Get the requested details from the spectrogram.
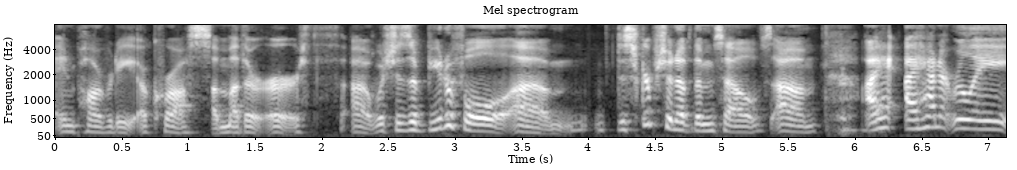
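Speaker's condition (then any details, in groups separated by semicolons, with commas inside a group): No condition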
